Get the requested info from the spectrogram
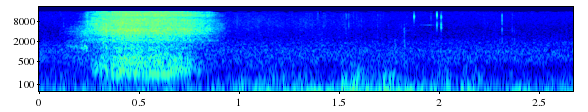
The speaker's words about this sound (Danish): Så prøv at sætte hænderne på din mave, og begge hænder, og prøv at trække vejret med næsen, uden at du løfter skuldrene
